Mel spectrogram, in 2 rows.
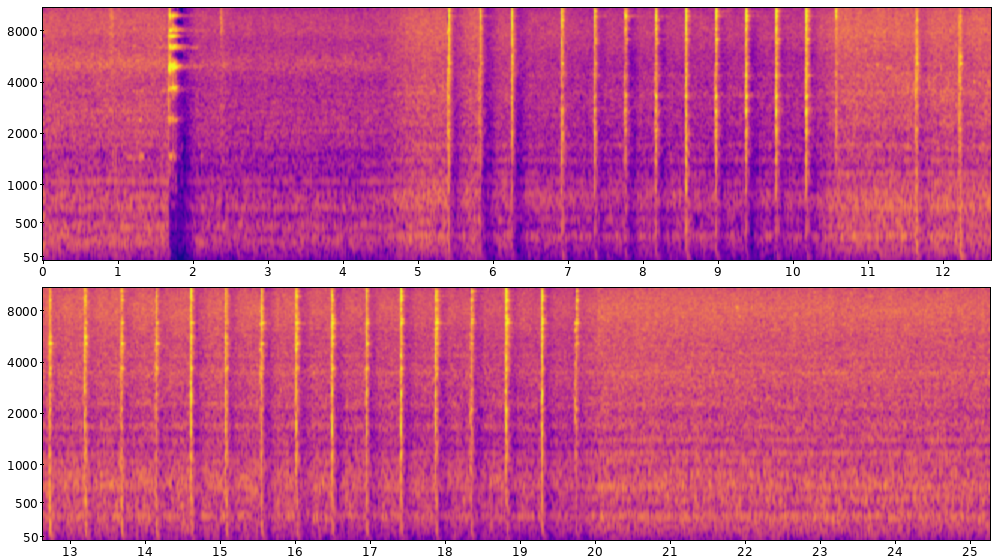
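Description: Hand hammer strikes on hot 1/4 inch square steel bar as hooks are forged, a long run of sharp, evenly paced ringing blows on an anvil, close and loud over a steady forge roar, with a brief clatter early on.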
